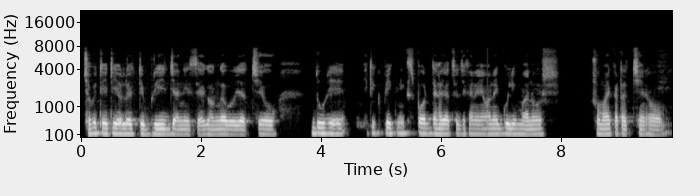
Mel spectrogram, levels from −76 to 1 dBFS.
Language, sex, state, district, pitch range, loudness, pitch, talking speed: Bengali, male, West Bengal, Dakshin Dinajpur, 120-130 Hz, -16 LUFS, 125 Hz, 165 wpm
